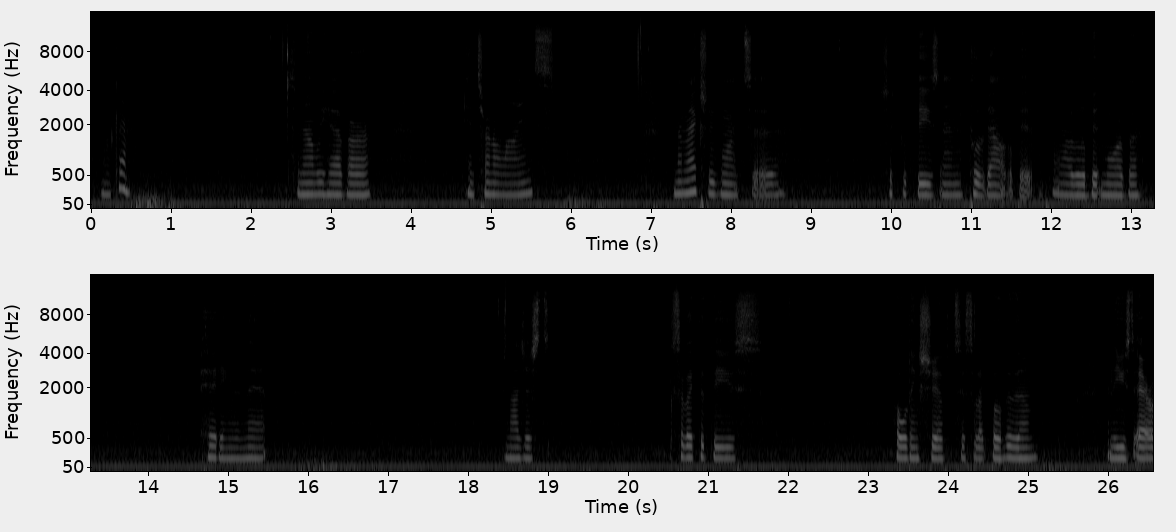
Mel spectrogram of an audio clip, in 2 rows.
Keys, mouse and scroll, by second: 1.8 click, 9.2 shift+click, 12.0 Down, 15.5 click, 21.9 shift+click, 23.7 shift+click.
